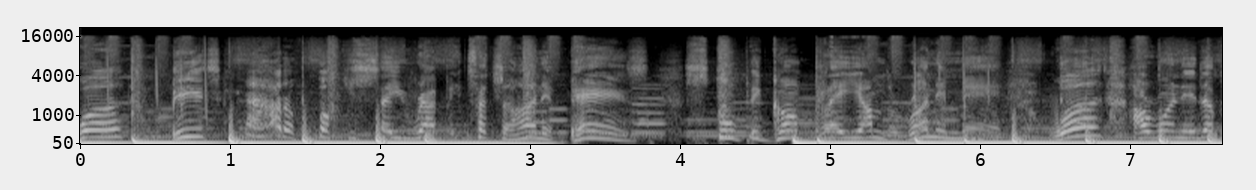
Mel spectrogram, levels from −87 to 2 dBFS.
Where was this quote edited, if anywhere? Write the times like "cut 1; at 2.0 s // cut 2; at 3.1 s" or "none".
none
